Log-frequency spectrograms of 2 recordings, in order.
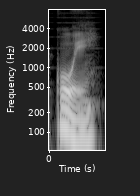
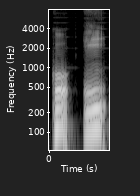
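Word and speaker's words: ko'ẽ: cortar mesmo a pronúncia Então seria co co não vão me pronunciar coen seria coem e não coen viram a diferença coem coem Então nesse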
